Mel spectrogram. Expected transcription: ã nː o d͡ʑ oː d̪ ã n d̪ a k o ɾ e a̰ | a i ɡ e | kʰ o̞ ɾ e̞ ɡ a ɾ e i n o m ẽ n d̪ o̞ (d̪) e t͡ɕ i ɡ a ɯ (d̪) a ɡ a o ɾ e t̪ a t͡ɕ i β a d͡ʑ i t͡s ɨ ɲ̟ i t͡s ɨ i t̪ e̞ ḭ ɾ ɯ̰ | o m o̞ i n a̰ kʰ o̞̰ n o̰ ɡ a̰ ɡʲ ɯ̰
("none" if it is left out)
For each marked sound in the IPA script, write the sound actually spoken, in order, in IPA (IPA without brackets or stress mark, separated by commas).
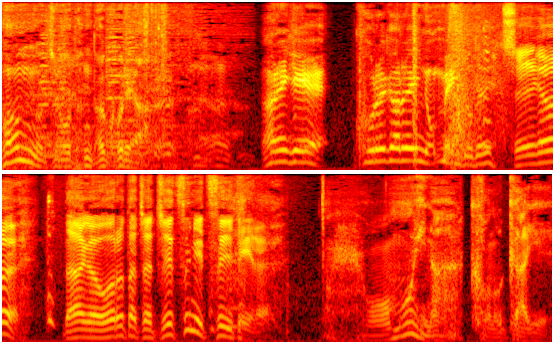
d̪, d̪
